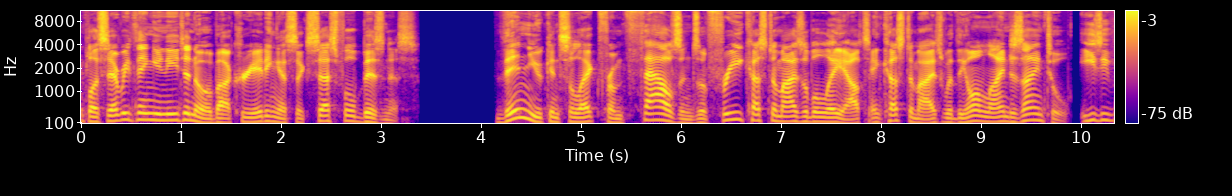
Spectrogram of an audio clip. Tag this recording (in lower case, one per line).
speech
